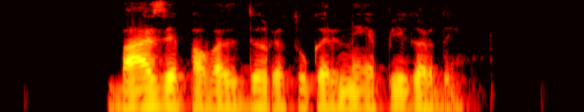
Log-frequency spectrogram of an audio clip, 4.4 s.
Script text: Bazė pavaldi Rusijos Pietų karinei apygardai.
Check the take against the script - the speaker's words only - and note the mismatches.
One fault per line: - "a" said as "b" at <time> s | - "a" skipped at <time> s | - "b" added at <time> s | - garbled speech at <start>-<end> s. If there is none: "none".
- "Rusijos" skipped at 2.0 s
